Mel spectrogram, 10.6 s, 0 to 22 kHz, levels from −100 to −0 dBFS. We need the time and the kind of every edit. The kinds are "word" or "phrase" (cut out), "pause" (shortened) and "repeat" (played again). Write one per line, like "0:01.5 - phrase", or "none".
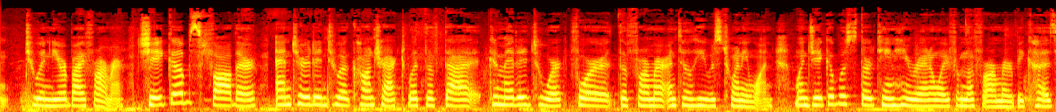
0:04.4 - word
0:05.3 - word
